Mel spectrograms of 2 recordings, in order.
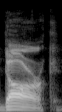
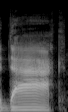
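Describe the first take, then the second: First: Said in the usual way. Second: New England dark. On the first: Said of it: "not traditional American dark". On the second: Shown as a demonstration. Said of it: "they say dark".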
